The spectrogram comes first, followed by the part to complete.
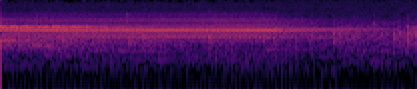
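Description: Gym scoreboard buzzer sounding one long steady tone that cuts off about a second and a half in, as the wrestling bout ends.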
